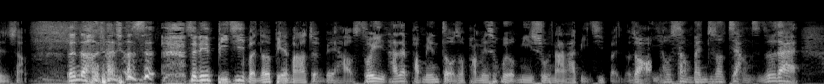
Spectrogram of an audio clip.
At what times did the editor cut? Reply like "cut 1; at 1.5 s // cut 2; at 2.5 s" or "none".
cut 1; at 6.5 s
